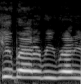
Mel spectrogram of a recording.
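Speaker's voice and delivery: high, loud shouted warning; retold fired-up holler; screaming. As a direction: yell it in your son's face, acting it out. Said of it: "And I'm screaming out".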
